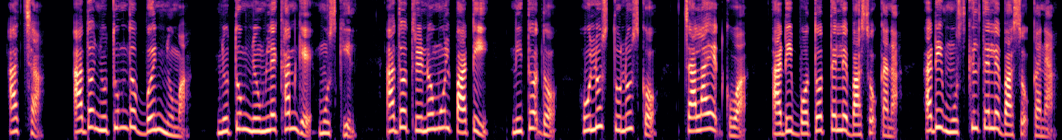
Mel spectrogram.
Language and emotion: Santali, neutral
